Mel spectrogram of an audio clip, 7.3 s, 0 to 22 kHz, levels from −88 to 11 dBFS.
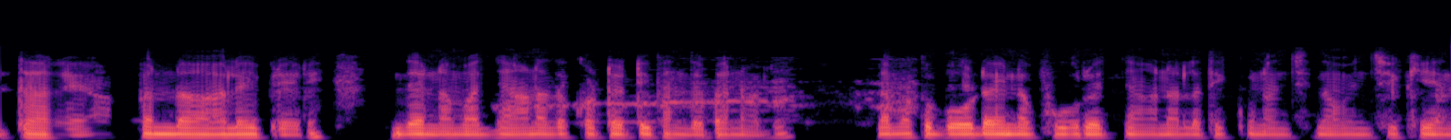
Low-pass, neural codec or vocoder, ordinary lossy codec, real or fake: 5.4 kHz; none; none; real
